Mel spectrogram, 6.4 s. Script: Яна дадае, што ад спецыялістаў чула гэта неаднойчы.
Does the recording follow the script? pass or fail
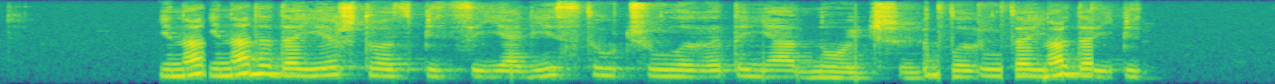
fail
